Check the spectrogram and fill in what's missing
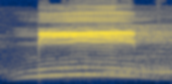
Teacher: اچھا آگے بڑھیں گے تو میم پر زبر ہے اور حمزہ کے نیچے زیر حرکات، حرکات کو بغیر کھینچے، بغیر جھٹکا دیے معروف ادا کرتے ہیں. میم کی ادائیگی ہوتی ہے دونوں ہونٹوں کے خشک حصے سے میم ادا ہوتا ہے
